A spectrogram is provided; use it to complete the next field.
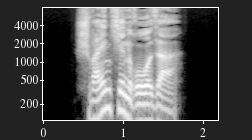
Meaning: piggy-pink
- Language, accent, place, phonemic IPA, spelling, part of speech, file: German, Germany, Berlin, /ˈʃvaɪ̯nçənˌʁoːza/, schweinchenrosa, adjective, De-schweinchenrosa.ogg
